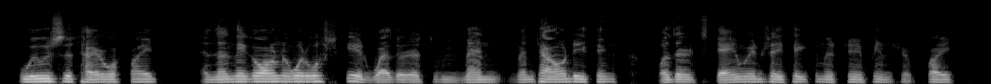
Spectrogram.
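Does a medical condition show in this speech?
Yes: cerebral palsy.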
